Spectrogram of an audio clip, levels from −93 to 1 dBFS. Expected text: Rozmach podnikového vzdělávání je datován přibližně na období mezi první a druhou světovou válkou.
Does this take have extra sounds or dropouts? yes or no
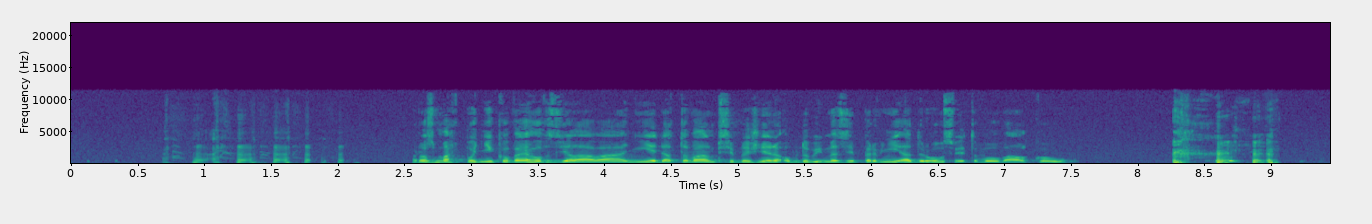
yes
